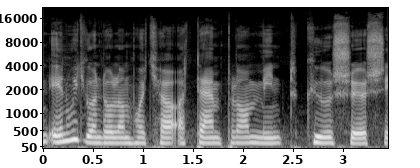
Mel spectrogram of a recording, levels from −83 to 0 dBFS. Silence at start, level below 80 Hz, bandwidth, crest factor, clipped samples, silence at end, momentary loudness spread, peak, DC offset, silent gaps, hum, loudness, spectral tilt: 0 s; -38 dBFS; 17 kHz; 12 dB; under 0.1%; 0 s; 5 LU; -2 dBFS; under 0.1%; none; none; -15 LUFS; -6 dB/octave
